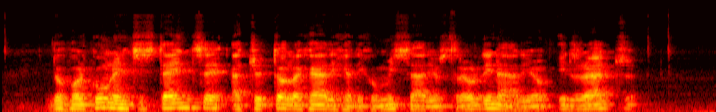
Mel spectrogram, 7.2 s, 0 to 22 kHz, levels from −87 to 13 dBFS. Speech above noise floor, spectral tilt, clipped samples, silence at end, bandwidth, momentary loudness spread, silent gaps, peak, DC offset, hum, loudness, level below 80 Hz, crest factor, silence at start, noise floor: 33 dB; -6.5 dB/octave; under 0.1%; 0.8 s; 9 kHz; 8 LU; none; -8 dBFS; under 0.1%; none; -26 LUFS; -50 dBFS; 18 dB; 0.5 s; -59 dBFS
